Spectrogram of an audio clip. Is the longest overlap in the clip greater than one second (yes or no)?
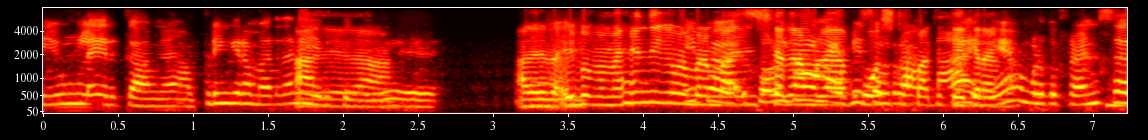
yes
